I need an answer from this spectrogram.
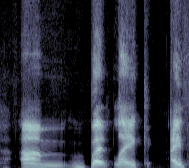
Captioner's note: none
